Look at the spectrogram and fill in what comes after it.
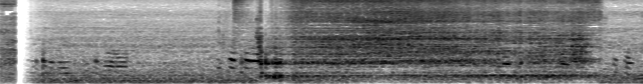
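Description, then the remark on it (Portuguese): Constant, loud roar of a TAP airliner's engines running on the apron beside someone walking to a Ryanair plane, a deep steady rumble with a brighter, hissing whine that swells through the middle and then eases back. “Esta parte é para quem nunca teve a oportunidade de estar à beira de um avião da TAP a fazer barulho enquanto vais para o avião da Ryanair, está bem?”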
